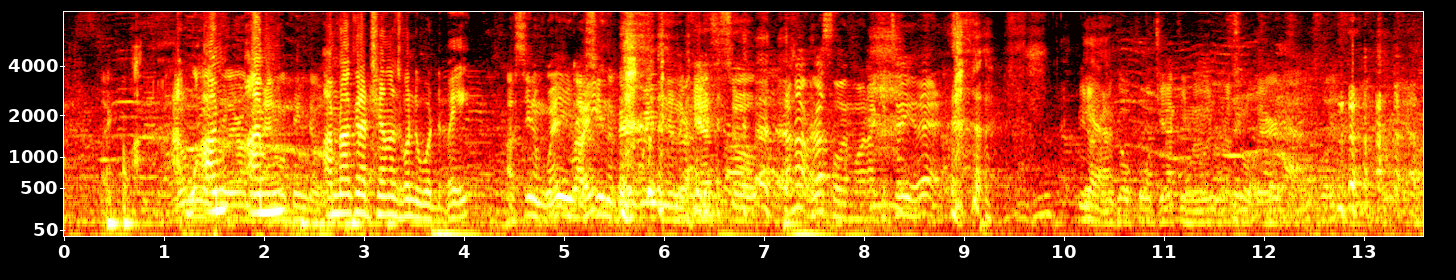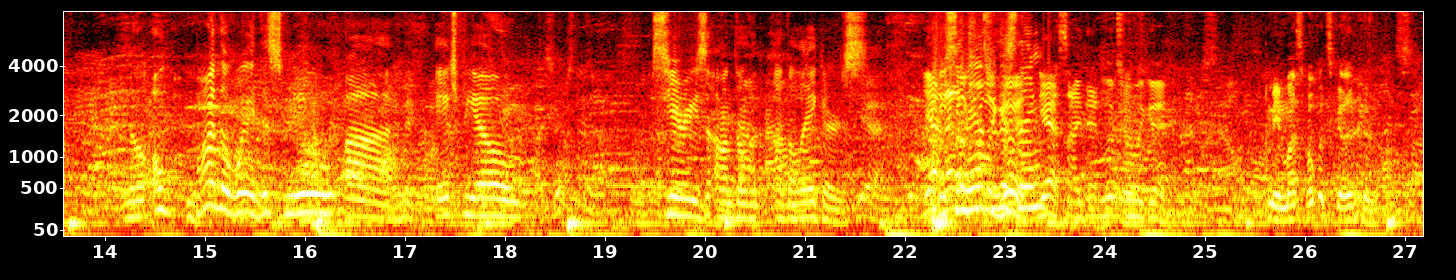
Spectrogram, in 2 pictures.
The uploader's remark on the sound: Travel on the road to Revelton Distillery in Osceola Iowa to record live in front of guests and friends. It's an open mic.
